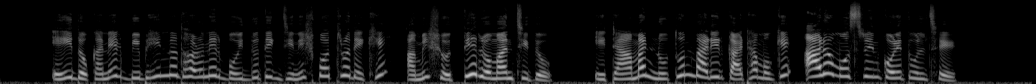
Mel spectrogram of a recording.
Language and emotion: Bengali, happy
